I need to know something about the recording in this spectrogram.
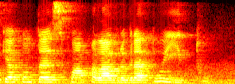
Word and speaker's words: gratuito: acontece com a palavra gratuito muitas pessoas tendem a pronunciar acentuando um possível e ato gratuito mas na escrita formal é preciso perceber que esse ato não existe então o que foi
